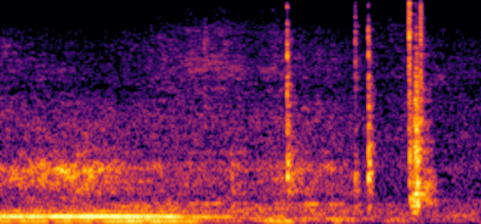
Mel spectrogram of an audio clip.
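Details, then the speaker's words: Engine in a project vehicle with no fuel line hooked up, cranked on a weak battery: the starter turns it over slowly and heavily, then fades to clicks and it won't start. It later started off a truck battery. "It won't start, so I ain't got no gas hooked up, but you can hear it crank over. Kind of dead battery,"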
